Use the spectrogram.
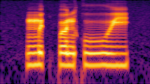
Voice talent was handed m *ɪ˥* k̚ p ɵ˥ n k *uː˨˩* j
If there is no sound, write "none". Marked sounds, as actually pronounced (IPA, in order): ɪ˥, uː˥

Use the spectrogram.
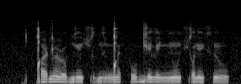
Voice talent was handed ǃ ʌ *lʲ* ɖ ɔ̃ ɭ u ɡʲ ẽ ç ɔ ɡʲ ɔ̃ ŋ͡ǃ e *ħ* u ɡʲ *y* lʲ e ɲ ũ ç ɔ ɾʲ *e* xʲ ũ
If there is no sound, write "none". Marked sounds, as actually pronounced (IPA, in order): none, h, e, ẽ

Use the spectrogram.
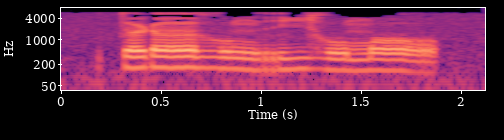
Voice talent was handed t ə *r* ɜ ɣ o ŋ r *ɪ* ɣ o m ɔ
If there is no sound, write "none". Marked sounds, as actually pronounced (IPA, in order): ɽ, i

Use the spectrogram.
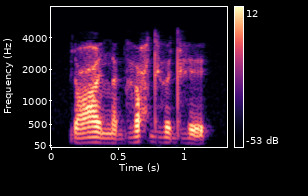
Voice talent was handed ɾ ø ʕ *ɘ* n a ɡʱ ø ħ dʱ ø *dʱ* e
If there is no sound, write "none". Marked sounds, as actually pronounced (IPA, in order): ɛ, dʱ

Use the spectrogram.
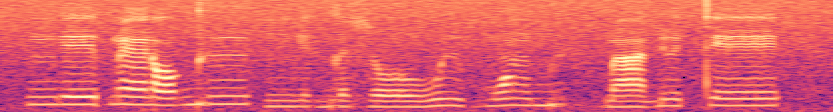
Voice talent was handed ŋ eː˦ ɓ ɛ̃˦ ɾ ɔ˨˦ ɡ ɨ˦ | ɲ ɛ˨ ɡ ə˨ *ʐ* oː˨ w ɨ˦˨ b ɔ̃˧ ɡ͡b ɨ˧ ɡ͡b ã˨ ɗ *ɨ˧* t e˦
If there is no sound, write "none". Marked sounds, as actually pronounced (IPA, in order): z, ɨ˧

